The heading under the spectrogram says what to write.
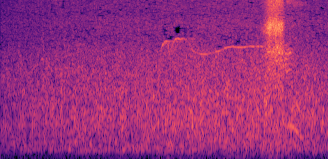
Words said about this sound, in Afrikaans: Kyk dit vinnig vloei die water.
